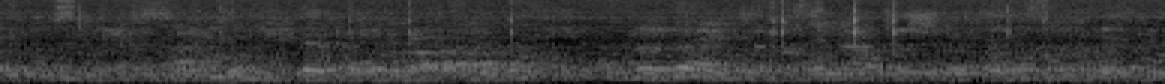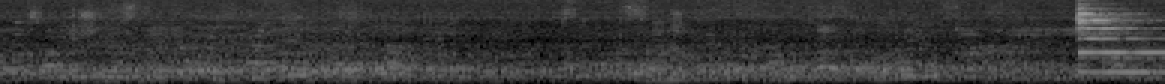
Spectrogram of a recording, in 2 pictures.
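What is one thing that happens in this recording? A crowd of people chatter at a distance outdoors.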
